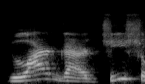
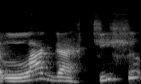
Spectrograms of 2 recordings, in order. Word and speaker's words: lagartixa: Largatixa, que tem gente que fala largartixa ou largatixa, né? É lagartixa o correto, eu acho que falei errado na primeira vez, tá?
